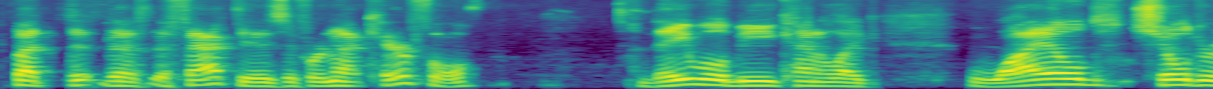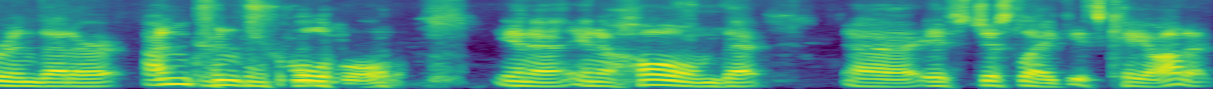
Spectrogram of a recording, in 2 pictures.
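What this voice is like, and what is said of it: Slightly raspy voice. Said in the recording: “I'm getting a little bit of a raspy throat here”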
